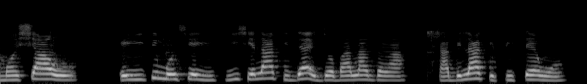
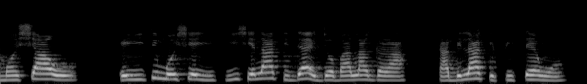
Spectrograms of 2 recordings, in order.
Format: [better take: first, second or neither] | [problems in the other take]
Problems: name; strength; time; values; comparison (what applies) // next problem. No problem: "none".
second | noise reduction (neural mask model DeepFilterNet 3)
